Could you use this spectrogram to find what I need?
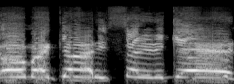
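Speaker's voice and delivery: very loud, very high, drawn-out, big, slow belting. Retelling what Triple H said in the background: imitating Triple H. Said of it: "Triple H in the background be like".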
